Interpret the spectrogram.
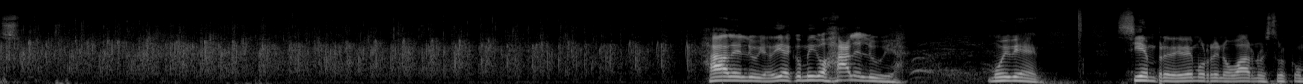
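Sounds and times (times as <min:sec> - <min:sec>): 
large crowd clapping in a big room: 0:00.0 - 0:07.7
speech: 0:07.1 - 0:09.1, 0:09.9 - 0:10.5, 0:11.2 - 0:13.0.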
